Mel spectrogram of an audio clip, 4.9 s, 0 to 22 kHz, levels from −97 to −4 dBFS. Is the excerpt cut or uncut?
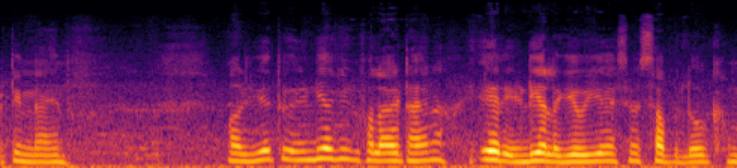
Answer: uncut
